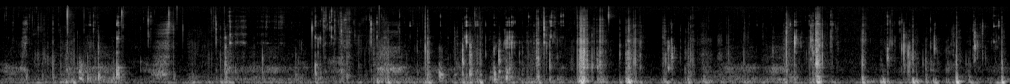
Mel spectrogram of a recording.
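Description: Close-miked chewing of soft yellow stingray liver: a steady run of irregular mouth clicks and smacks, with a few sharper ones past the middle.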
